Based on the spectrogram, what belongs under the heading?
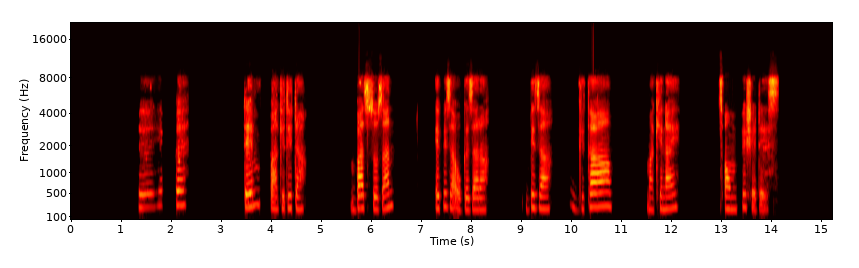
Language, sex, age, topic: Gamo, female, 25-35, government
